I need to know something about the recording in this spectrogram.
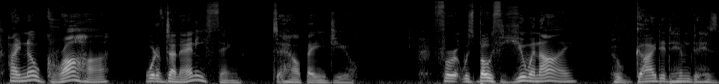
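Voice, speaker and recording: A man playing a gentle, devoted male battle dancer of a fantasy race in an ASMR roleplay, speaking earnestly and soothingly with dramatic pauses. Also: medium pitch, no echo. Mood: regretful. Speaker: voice actor.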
